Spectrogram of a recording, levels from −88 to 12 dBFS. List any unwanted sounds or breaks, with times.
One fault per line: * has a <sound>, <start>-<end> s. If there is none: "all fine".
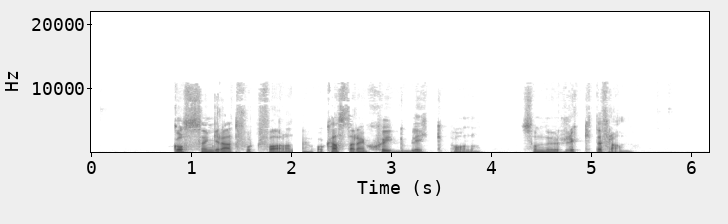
* has a dropout, 2.0-2.1 s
